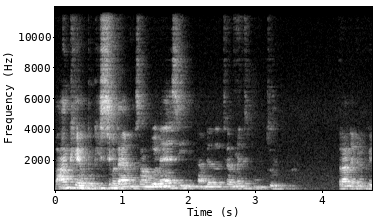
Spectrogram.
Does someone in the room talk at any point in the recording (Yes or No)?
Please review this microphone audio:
Yes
